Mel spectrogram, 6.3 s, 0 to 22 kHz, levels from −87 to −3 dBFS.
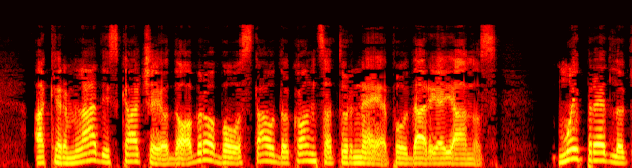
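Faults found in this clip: HE-AAC compression, throughout. Likely a very low-bitrate HE-AAC v2 path, consistent with about 16 kbps. Treble rebuilt from copied lower bands. Harmonics misaligned above the crossover; speech sibilants gritty, metallic, lispy. Heavy codec damage.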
